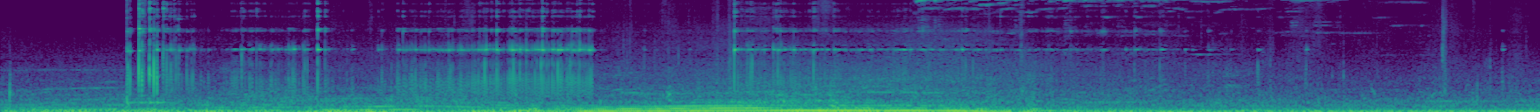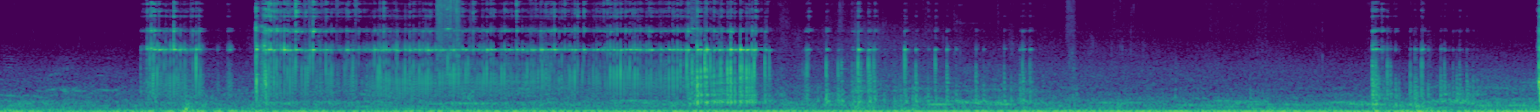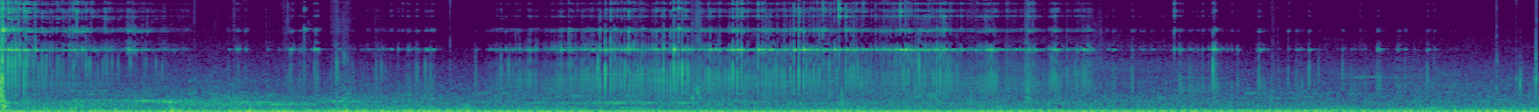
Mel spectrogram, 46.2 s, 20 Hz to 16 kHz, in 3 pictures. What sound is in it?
bouteille roule01
The sound of a plastic bottle rolling on a garden table ... recorder with R09.
bottle, roll, glass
